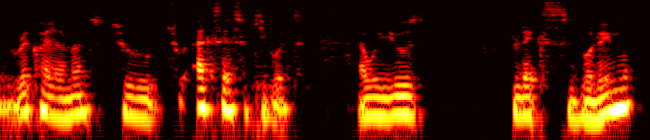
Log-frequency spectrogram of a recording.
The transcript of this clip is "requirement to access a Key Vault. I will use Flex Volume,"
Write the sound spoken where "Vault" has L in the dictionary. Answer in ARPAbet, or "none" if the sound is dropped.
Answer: L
